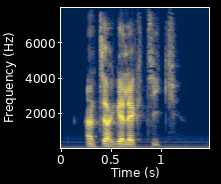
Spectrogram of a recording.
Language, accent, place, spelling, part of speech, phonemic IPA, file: French, France, Lyon, intergalactique, adjective, /ɛ̃.tɛʁ.ɡa.lak.tik/, LL-Q150 (fra)-intergalactique.wav
- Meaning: intergalactic (occurring between galaxies)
